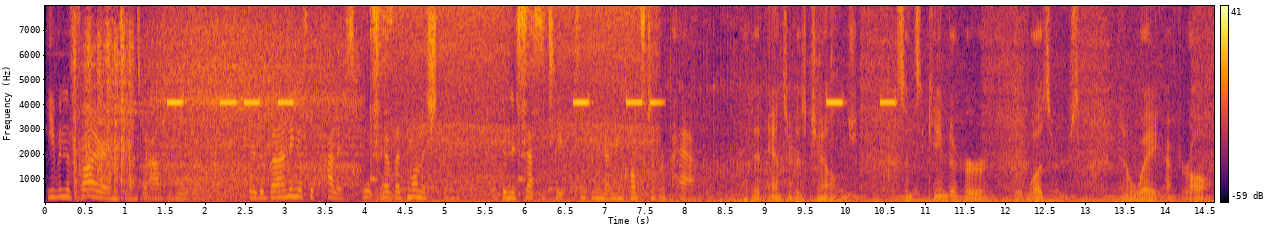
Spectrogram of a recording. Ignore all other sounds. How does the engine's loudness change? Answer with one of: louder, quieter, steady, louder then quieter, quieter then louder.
steady.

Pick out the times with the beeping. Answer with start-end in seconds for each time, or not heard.
1.5-3.2, 6.5-7.7, 9.7-10.7.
